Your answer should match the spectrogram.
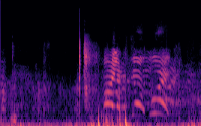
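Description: A baseball bat hitting a pitched ball: one sharp crack about a second and a half in, followed right away by players shouting.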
